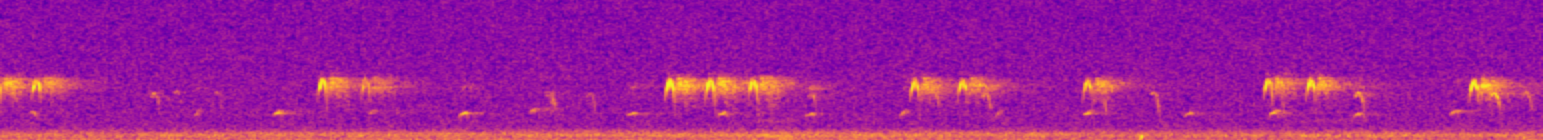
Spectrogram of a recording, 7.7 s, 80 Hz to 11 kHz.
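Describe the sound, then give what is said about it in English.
Type 2 red crossbill calls at 6:55 in the morning as the birds come around: repeated sharp, high 'kip' notes in quick pairs and clusters from several birds, fairly faint over a steady low rumble of background noise, with no talking. “It's 6:55, and I hear crossbills, type 2s coming around.”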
